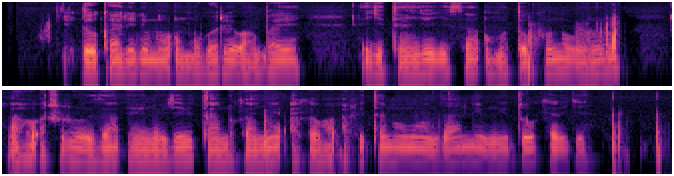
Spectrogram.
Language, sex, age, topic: Kinyarwanda, male, 18-24, finance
